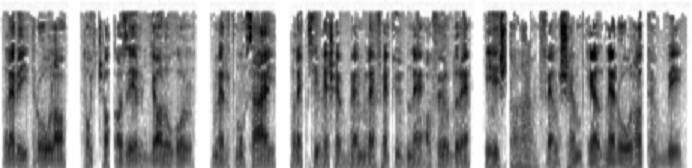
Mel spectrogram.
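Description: A man narrating a novel as an audiobook reader, in a calm, steady storytelling manner. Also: deep voice, dry recording. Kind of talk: scripted narration.

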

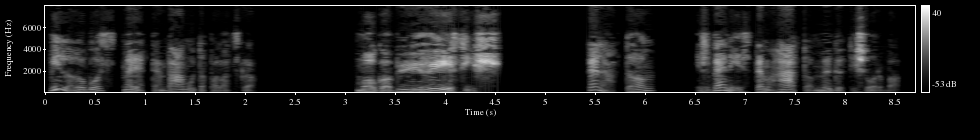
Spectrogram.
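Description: A narrator reading a humorous first-person story aloud in a wry, expressive way, with a husky voice. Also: mid-range voice, dry recording. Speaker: audiobook narrator.

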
